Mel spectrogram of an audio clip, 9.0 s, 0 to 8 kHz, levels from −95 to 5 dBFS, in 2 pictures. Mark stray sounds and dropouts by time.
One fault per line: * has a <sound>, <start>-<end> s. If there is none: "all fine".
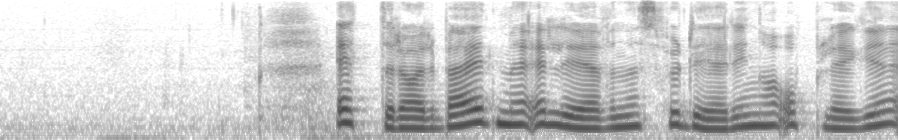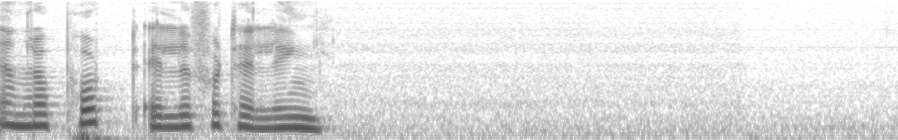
all fine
